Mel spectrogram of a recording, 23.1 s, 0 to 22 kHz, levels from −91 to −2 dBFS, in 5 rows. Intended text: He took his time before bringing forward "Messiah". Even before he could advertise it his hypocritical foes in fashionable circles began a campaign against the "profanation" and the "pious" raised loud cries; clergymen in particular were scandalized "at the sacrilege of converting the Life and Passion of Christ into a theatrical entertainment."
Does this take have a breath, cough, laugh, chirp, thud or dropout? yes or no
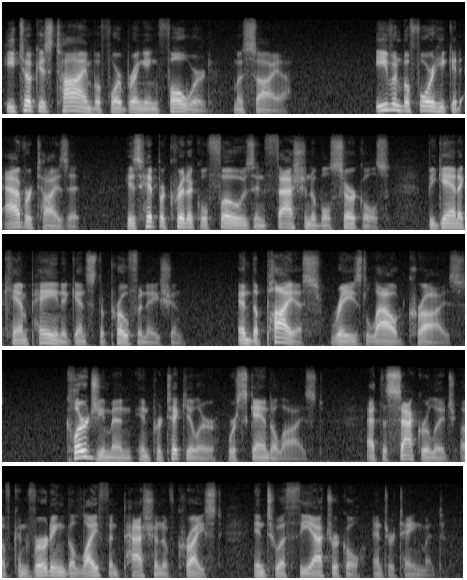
no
